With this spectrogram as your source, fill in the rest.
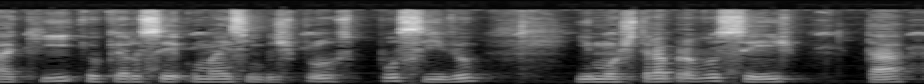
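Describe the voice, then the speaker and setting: Medium pitch from a man, with fairly even intonation. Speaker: math teacher. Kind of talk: lecture. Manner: fast; hesitant, many fillers.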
